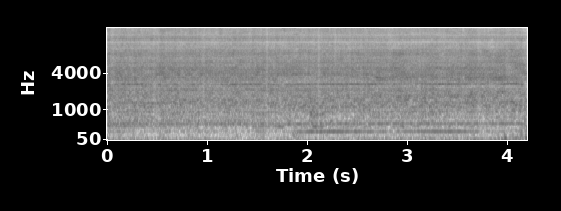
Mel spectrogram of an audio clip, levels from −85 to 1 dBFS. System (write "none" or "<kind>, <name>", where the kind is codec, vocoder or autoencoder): autoencoder, DAC-VAE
